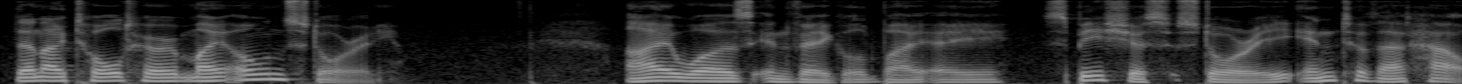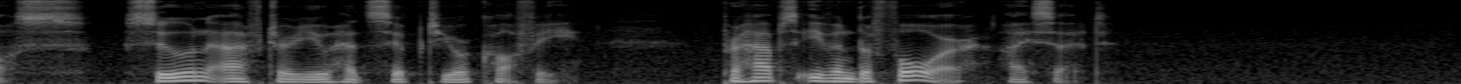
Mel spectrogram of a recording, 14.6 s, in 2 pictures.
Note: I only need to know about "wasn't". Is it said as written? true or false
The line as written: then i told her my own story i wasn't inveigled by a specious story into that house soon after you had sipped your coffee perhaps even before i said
false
